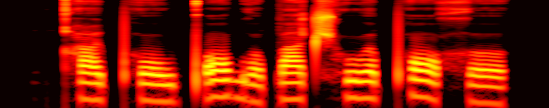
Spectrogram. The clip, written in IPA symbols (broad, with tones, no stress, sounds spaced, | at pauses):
qʰ i˨ pʰ o˨ w pʼ ɔ˦ ɡʷ ɤ˨ p a˦ t͡ʃʰ u˦ ə̯ pʰ ɔ˦˨ x ɤ˨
